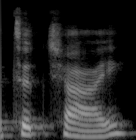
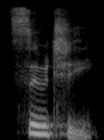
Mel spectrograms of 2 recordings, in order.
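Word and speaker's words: Tzu Chi: The Tootsie, the Took Chai, am I getting that right? How do you say that? Suchi.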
